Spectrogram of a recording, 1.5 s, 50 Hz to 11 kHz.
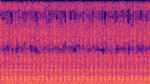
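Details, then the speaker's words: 2012 Honda Odyssey at idle: fast, regular metallic ticking from the belt drive, suspected to be the belt tensioner, with oil leaking nearby. Characteristic engine ticking noise for these engines. "Bueno, esto es una Honda Odyssey 2012. Tenemos un ruido muy característico estos motores. Al parecer es el sensor de la correa y de nada."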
